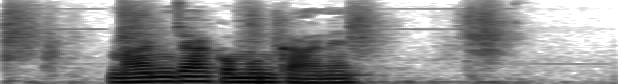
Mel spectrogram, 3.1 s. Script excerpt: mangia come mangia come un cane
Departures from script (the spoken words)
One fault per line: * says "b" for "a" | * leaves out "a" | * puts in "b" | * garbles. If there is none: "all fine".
* leaves out "mangia come"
